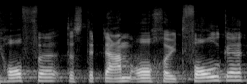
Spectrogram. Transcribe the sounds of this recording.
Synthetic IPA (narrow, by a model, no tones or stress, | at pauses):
ɦɔfəd̥ɑsd̥ɪd̥æmoχœʏtfɔlɡə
